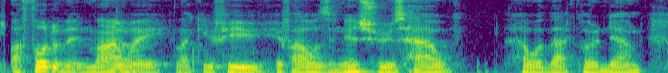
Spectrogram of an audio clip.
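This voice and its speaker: A man's very fast, monotone, flat delivery amid noticeable background noise. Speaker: former homophobe sharing his story. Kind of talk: interview testimony. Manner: halting, many repetitions.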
